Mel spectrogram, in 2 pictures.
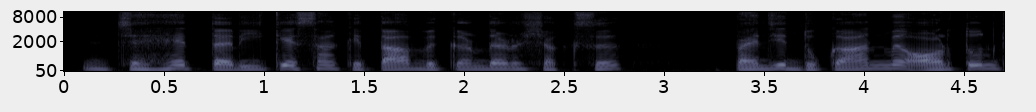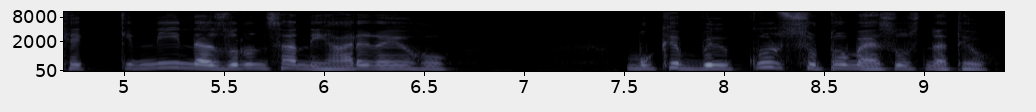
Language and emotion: Sindhi, disgusted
